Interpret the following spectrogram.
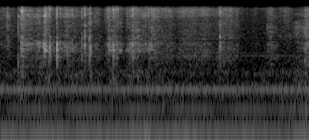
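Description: Faint scattered taps and rubbing of hands handling a foam model flying-wing airframe, over a low steady hum.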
